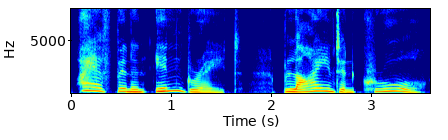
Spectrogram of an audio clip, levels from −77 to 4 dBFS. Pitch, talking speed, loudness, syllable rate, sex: 245 Hz, 135 wpm, -16 LUFS, 3.5 syllables/s, female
